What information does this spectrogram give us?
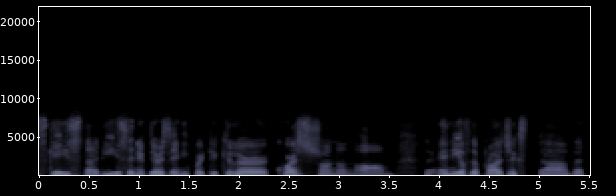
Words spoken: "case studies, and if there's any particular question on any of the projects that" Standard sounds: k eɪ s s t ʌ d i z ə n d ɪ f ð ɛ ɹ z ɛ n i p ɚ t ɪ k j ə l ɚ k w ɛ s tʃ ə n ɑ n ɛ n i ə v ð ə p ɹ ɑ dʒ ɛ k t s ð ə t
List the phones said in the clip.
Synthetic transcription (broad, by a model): k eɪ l s t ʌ d i s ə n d ɪ f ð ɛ ɹ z ɛ n i p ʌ t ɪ k j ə l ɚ k w ɛ s tʃ ə n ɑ n ɛ n i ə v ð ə p ɹ ɑ dʒ ɛ k t s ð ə t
